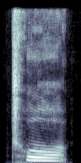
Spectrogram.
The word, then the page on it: 戳: chuō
